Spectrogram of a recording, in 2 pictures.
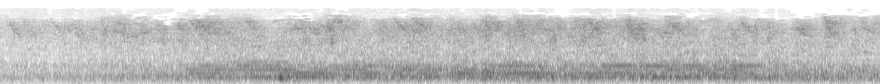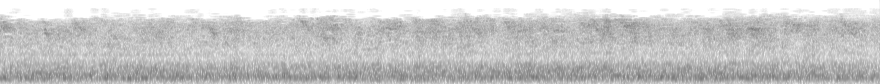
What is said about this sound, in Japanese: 次第にその数を増したスズメは松の林に群がる。踊る、狂う、見事な、それは見事な共演である。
